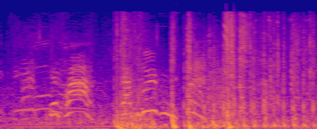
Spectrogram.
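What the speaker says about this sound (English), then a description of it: "I actually killed somebody with one shot with a sniper" Sniper rifle gunfire in Battlefield V: a sharp shot with several bursts of in-game firing and impacts over game sound and music.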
